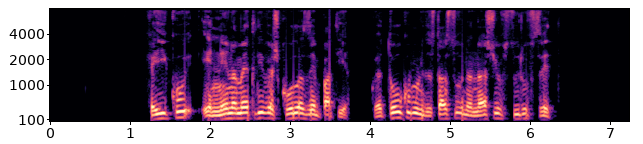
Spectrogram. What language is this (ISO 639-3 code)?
mkd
